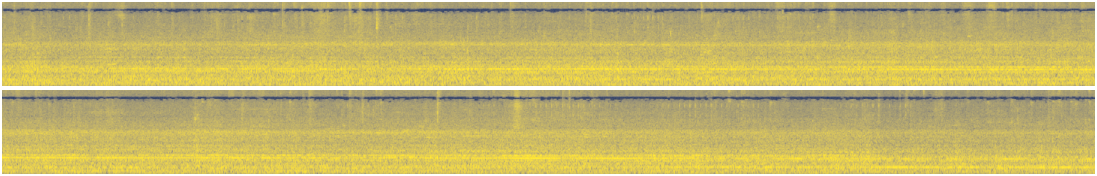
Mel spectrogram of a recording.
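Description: Passenger train running at speed, heard from inside the carriage: a steady rumble of wheels and running gear with a whine that sinks slightly in pitch, and a deeper hum that grows stronger near the end.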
